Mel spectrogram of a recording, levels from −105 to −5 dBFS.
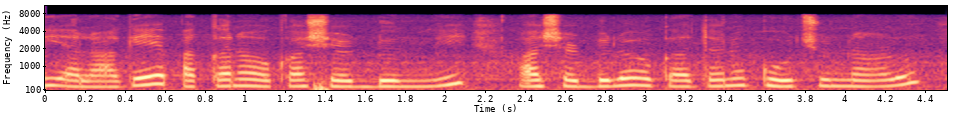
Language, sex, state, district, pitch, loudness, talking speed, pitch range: Telugu, female, Telangana, Mahabubabad, 235 Hz, -14 LUFS, 120 wpm, 225-265 Hz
